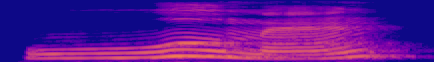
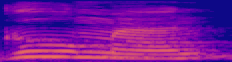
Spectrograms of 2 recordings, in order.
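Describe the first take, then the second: First: The word begins with a W sound. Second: The word begins with a hard G sound. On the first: The speaker calls it right. "es con u" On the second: The speaker calls it wrong. "no se dice guman ni gu, gu, no es con G"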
